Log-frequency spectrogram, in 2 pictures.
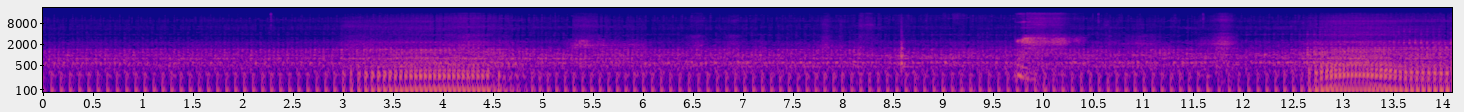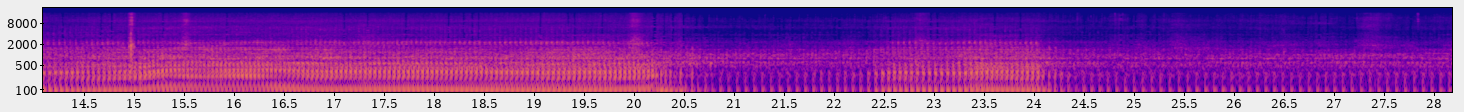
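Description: Suzuki DR dual-sport motorcycle's single-cylinder engine running on a trail, opening up briefly a few seconds in, again for about eight seconds from the middle with the pitch dipping and then rising, and once more briefly near the end.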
